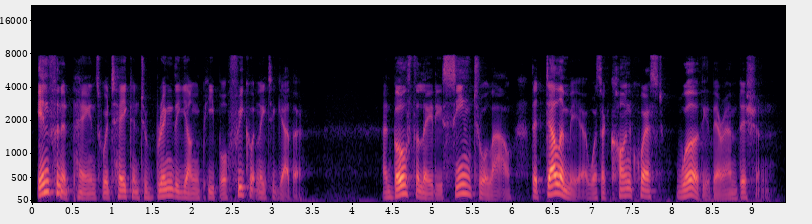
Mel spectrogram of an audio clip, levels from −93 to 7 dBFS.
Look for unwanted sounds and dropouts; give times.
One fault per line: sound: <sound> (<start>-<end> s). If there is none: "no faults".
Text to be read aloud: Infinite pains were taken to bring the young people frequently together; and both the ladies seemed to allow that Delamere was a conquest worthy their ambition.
no faults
